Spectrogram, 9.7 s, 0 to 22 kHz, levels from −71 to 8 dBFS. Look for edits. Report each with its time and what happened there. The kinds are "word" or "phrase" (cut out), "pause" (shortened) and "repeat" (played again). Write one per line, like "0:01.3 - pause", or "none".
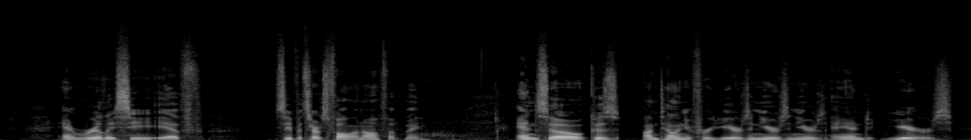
none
